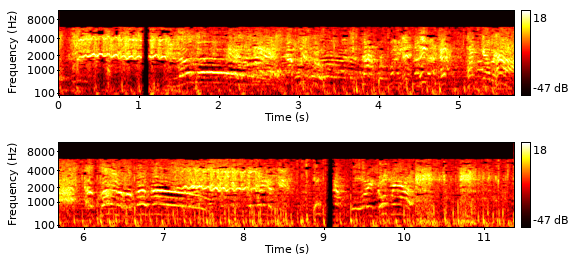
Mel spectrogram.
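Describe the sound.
Horses whinny and neigh repeatedly over a dense, continuous rumble of galloping hooves in the dark, with excited voices shouting in the background throughout.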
